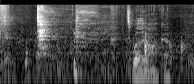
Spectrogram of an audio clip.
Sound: both chuckle

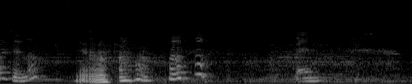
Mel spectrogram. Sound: laughs

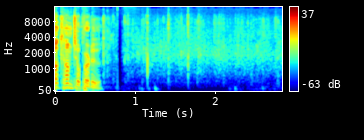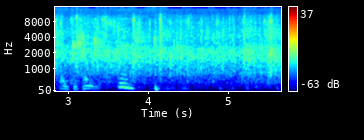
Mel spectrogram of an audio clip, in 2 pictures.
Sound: attendees clapping

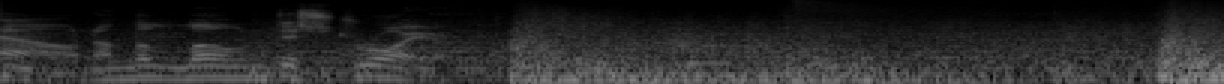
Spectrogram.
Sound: explosions

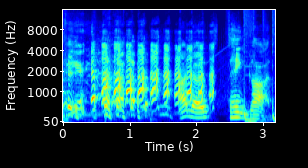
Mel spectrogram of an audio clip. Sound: laughs

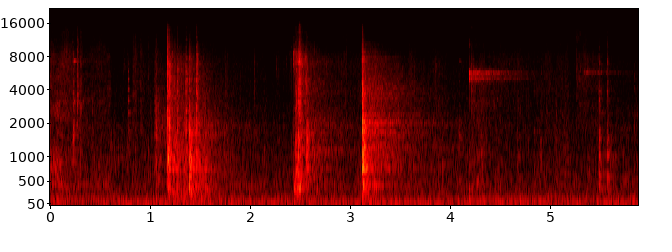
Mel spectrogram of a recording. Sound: metal clangs

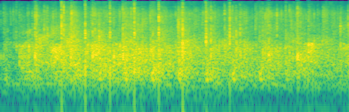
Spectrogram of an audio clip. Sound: applause

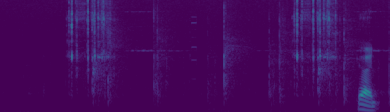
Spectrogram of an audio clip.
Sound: camera shutter clicks

